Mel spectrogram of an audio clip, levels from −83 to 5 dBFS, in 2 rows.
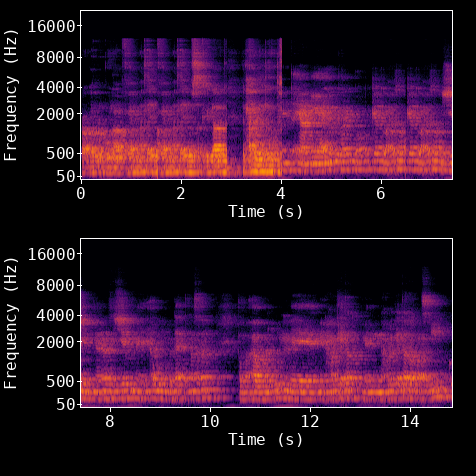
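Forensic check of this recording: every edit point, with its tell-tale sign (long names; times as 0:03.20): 0:01.52: the same again, the last 0.66 s
0:02.91: cut off before it has died away
0:04.01: cut off before it has died away
0:06.48: the same again, the last 0.7 s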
